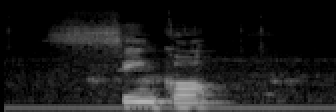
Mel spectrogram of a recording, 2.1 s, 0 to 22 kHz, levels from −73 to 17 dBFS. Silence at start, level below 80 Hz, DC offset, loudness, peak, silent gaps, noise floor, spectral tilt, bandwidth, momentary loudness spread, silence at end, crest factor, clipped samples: 0.35 s; -64 dBFS; under 0.1%; -20 LUFS; -4 dBFS; none; -44 dBFS; -5.5 dB/octave; 14 kHz; 22 LU; 0.35 s; 18 dB; under 0.1%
